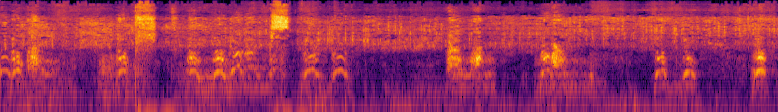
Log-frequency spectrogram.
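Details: Domestic dogs in a neighbourhood at Bukit Raka, Malaysia, barking and approaching a forager; repeated short barks in clusters through the recording, mixed with a man's voice and scattered clicks.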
